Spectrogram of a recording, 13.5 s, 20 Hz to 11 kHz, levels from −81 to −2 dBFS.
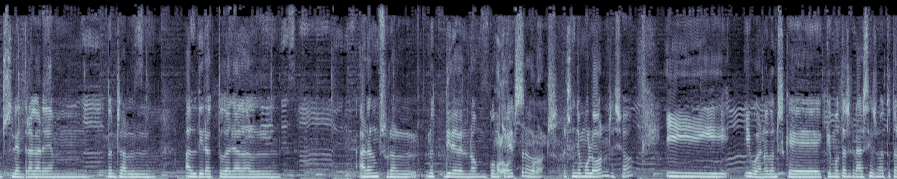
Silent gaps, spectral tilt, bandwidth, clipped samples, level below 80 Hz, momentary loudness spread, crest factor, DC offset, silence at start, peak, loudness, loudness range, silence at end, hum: none; -4 dB/octave; 11 kHz; under 0.1%; -40 dBFS; 9 LU; 16 dB; under 0.1%; 0 s; -2 dBFS; -18 LUFS; 3 LU; 0 s; none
